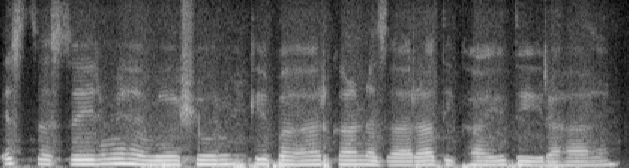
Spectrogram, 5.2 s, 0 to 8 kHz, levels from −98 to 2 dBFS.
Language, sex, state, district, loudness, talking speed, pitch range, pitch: Hindi, female, Uttar Pradesh, Lalitpur, -15 LUFS, 150 wpm, 180-210 Hz, 190 Hz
